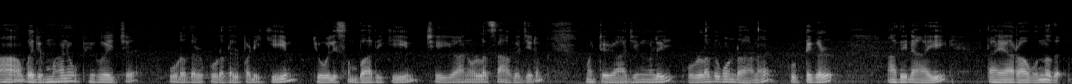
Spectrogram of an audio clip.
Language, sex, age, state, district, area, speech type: Malayalam, male, 60+, Kerala, Idukki, rural, spontaneous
